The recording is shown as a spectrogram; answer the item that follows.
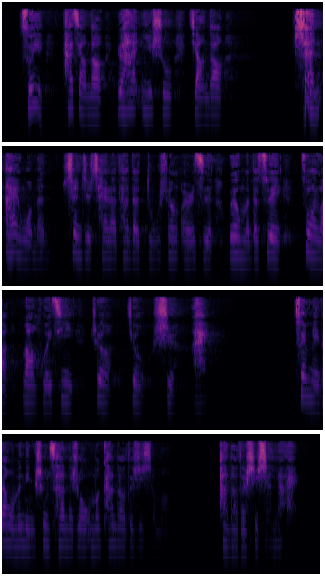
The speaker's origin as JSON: {"language": "Chinese", "country": "China", "said": "我们中国人就讲老天爷"}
